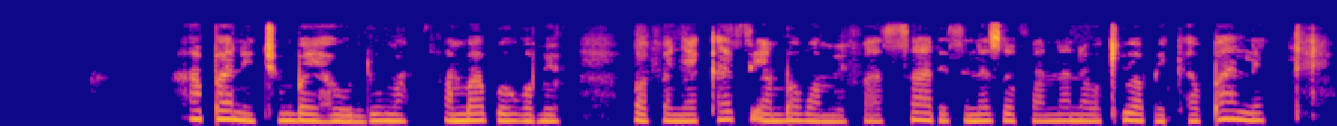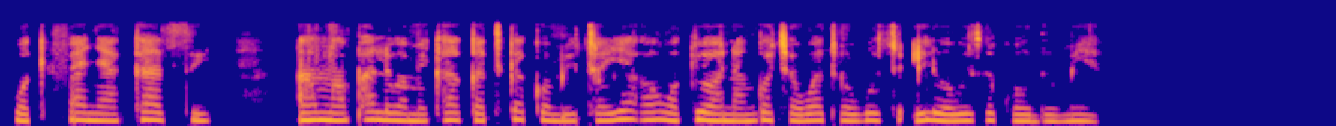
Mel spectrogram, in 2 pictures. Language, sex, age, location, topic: Swahili, female, 18-24, Nakuru, government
